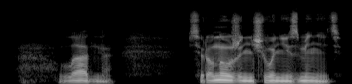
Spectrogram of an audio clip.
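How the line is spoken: Sigh. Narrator (Russian): вздохнул Никита

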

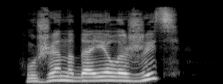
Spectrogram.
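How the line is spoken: Spiteful, angry question. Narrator (Russian): злобно спросил он

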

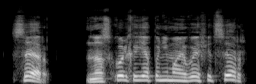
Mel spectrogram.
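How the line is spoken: Calm. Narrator (Russian): спокойно откликнулся Лаврик

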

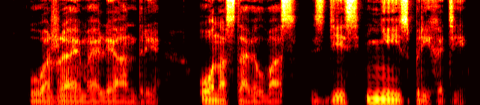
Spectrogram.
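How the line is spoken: Deep rumbling voice. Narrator (Russian): пророкотал лидер подполья своим низким голосом

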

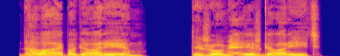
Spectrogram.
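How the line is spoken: Big man yelling hoarsely. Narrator (Russian): хрипло орал здоровяк

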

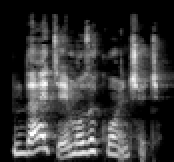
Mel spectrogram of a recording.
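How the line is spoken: Growled. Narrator (Russian): прорычал Огнезвезд

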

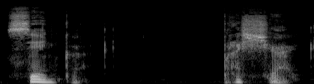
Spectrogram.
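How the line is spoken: Sad. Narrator (Russian): Левка так печально, так грустно сказал

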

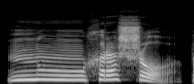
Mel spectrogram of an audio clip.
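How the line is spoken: Drawn-out drawl. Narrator (Russian): протянула она

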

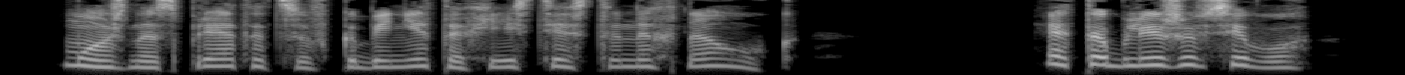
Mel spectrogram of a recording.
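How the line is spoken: Surprisingly calm voice. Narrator (Russian): предложила она на удивление спокойным голосом

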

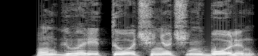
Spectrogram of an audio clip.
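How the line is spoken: Shouted. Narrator (Russian): крикнула Реция

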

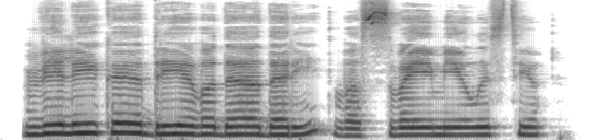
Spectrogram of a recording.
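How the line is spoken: Sing-song chanting. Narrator (Russian): нараспев произнесла госпожа Кассия

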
